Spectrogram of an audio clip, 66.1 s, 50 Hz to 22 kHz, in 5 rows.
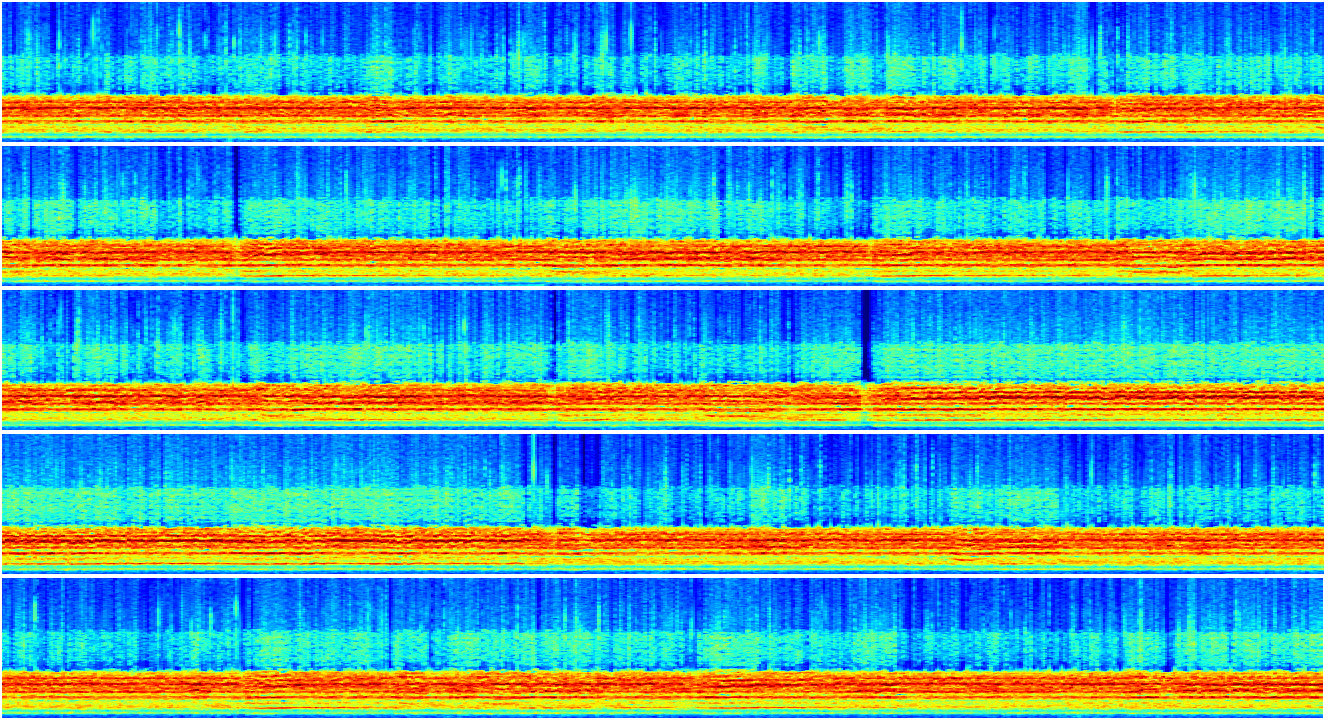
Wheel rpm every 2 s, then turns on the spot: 230, 230, 230, 230, 230, 230, 230, 230, 230, 230, 230, 230, 230, 230, 230, 230, 220, 220, 210, 210, 220, 220, 230, 240, 230, 230, 230, 230, 230, 230, 230, 230, 230.
none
